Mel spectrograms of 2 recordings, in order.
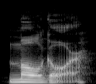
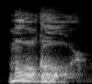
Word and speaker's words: Mulgore: Mulgore. I also say it like this. Mulgore. Which you can take as... Saying it like that makes me think... You can take it as metal or like horde.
